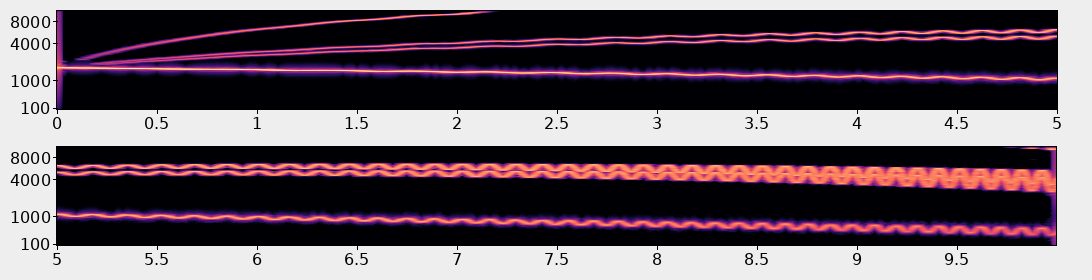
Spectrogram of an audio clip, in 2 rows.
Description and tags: Generated with Cool Edit 96. Sounds like a UFO taking off...
multisample, mono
